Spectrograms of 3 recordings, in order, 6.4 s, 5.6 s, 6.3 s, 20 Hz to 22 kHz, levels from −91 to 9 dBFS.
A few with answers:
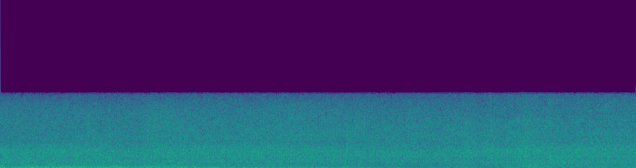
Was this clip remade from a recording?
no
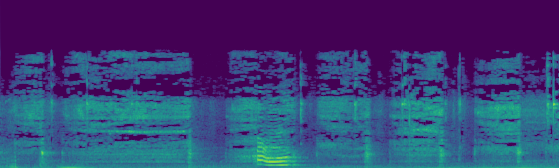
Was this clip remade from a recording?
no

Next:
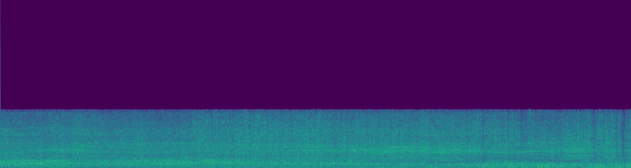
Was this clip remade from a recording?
yes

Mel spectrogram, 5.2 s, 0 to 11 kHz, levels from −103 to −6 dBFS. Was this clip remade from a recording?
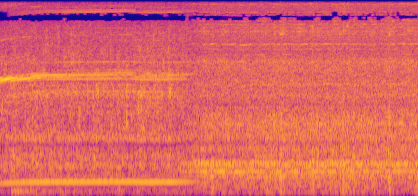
no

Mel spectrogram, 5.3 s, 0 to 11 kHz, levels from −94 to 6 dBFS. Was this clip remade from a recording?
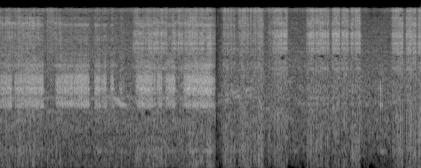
yes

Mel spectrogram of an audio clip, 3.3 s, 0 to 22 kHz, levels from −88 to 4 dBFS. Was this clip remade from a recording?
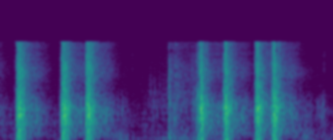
no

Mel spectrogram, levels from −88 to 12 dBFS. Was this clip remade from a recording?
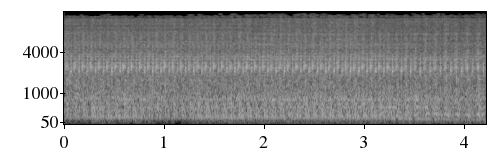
yes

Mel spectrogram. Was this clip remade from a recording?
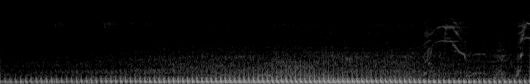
yes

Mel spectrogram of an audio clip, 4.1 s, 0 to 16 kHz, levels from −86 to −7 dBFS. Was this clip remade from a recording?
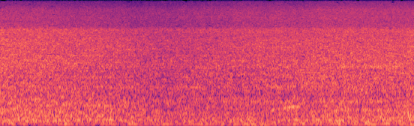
no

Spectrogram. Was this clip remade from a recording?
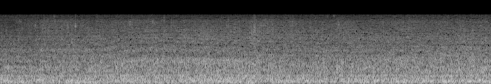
yes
